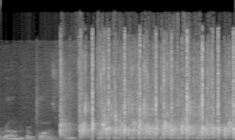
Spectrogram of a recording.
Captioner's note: applause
